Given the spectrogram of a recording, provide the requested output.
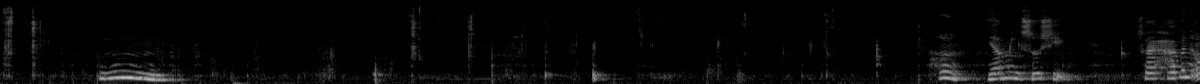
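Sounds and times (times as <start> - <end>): wet chewing mouth sounds: 0.0 - 9.3.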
